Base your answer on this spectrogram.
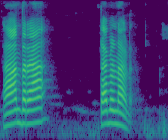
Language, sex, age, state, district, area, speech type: Tamil, female, 60+, Tamil Nadu, Erode, urban, spontaneous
